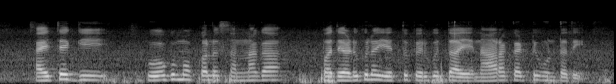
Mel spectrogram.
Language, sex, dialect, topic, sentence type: Telugu, female, Telangana, agriculture, statement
